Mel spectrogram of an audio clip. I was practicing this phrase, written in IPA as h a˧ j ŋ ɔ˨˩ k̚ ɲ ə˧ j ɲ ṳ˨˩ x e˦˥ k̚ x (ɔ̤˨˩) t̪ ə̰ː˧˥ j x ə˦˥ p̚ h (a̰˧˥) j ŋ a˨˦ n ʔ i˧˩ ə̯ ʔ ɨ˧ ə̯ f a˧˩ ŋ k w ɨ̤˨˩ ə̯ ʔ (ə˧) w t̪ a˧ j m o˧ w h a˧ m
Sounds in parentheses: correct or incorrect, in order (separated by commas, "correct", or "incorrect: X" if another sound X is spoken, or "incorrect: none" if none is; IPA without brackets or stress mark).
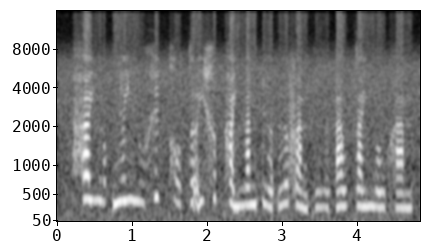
correct, incorrect: a̰˧˨, incorrect: a˧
